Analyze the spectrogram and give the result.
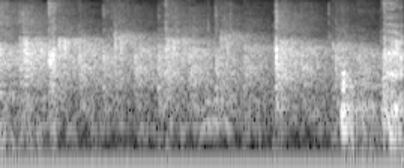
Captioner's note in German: Beifall SPD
